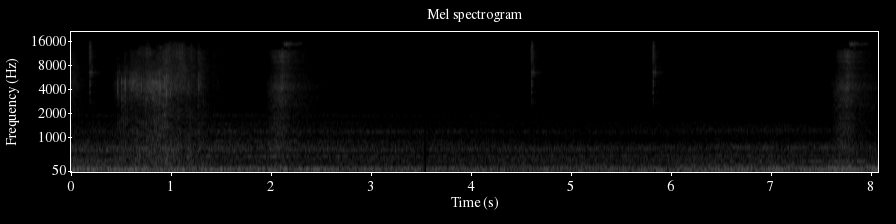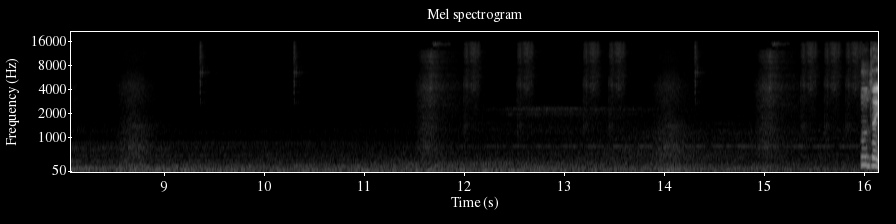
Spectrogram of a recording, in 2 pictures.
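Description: Soft interface clicks tick now and then.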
